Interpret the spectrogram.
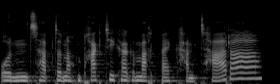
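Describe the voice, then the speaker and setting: A woman speaks at medium pitch with a bright, sharp tone. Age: 30s. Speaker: journalist and podcaster. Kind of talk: interview. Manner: halting, many fillers.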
